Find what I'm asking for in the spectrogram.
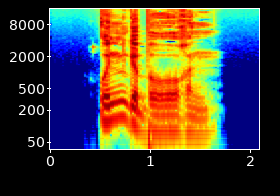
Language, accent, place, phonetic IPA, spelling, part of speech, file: German, Germany, Berlin, [ˈʊnɡəˌboːʁən], ungeboren, adjective, De-ungeboren.ogg
- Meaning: unborn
